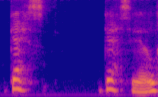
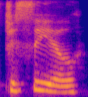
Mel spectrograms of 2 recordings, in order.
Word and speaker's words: Jaceel: Is it Gesil? How do I pronounce it? No, sorry, it's Jaceel.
